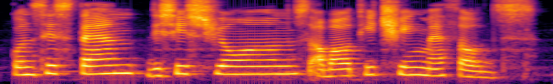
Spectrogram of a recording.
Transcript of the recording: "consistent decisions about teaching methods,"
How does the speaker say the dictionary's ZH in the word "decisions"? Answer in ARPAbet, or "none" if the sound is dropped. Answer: S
